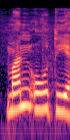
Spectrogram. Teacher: நூன் சுக்குனை தொடர்ந்து ஹம்ஸா இருக்கு இத்ஹார் உள்ளது உள்ள மாதிரி ஓதணும் குன்னா செய்யக்கூடாது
